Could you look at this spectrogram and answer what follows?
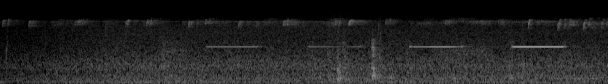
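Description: Power liftgate of a 2014 Dodge Grand Caravan opening by key-fob remote: four short warning beeps at one pitch, about a second apart, the last the loudest. Two short clicks come between the second and third beeps as it works.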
